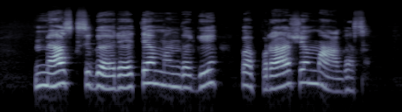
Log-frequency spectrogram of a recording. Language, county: Lithuanian, Šiauliai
